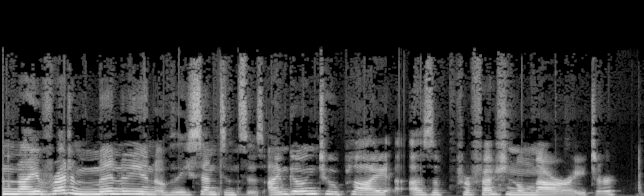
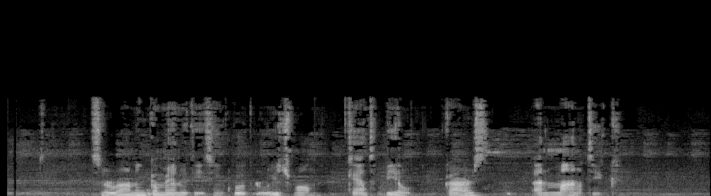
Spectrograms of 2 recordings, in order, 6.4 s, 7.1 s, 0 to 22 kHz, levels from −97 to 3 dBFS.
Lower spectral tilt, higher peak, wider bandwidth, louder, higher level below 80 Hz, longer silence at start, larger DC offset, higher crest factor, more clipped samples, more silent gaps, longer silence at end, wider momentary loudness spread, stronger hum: second, -3 dB/octave vs -5 dB/octave; first, -2 dBFS vs -6 dBFS; first, 16.5 kHz vs 11.5 kHz; first, -16 LUFS vs -26 LUFS; about the same, -60 dBFS vs -58 dBFS; about the same, 0 s vs 0.1 s; neither; second, 14 dB vs 22 dB; neither; neither; second, 0.05 s vs 0.95 s; second, 10 LU vs 20 LU; neither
